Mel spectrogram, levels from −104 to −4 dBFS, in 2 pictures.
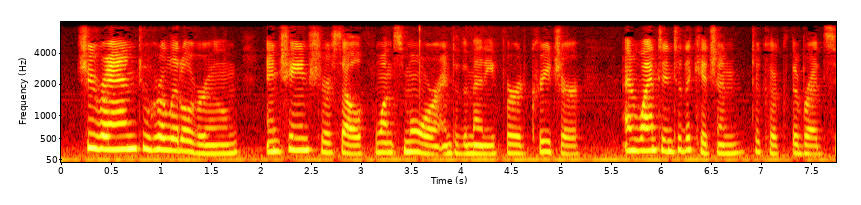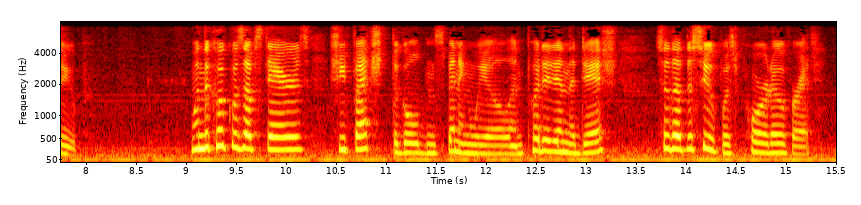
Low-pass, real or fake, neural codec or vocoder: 7.2 kHz; real; none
